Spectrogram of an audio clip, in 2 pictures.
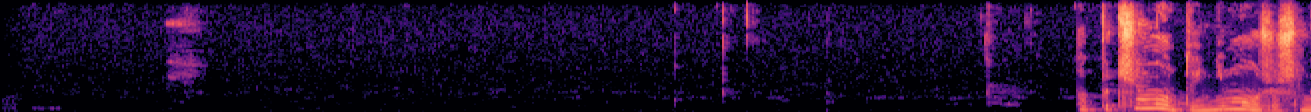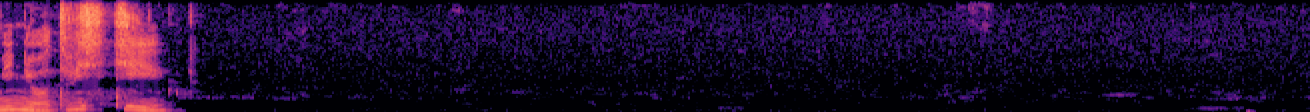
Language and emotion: Russian, sad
